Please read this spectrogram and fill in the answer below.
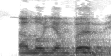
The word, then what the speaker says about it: Longyearbyen: Longyearbyen, yeah.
